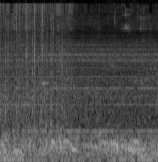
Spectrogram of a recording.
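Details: Soft, low pigeon coos rolling and overlapping continuously, several birds calling at once against a faint steady background hiss.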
